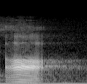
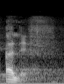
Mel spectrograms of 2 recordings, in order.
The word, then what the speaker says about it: Alif: So we say it Alif. That's how you would read it. You won't say Ah, because that's not how we read.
